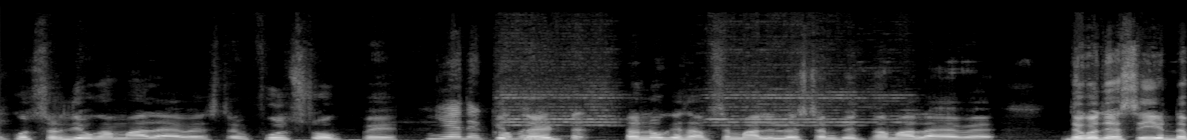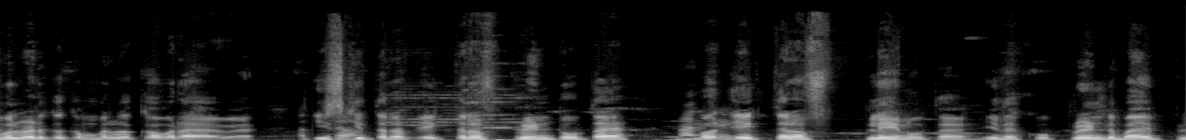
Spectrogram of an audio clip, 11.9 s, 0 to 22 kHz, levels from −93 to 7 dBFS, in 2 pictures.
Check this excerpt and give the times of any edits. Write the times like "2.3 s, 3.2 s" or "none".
none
